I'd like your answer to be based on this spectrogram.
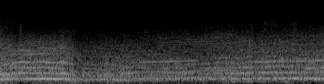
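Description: Race cars in iRacing, a mixed field of LMP3, GT4, GTP and LMP2 prototypes and GT cars, driving in a close train, their engines droning steadily and loud throughout with no talk.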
